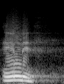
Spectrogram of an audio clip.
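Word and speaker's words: אֶלֶף: mil es la palabra elef elef se escribe igualito que alef sin embargo lo único que cambia es la forma de pronunciar la alef en una se pronuncia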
